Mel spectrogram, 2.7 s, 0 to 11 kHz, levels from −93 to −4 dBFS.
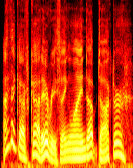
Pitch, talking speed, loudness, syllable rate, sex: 155 Hz, 180 wpm, -15 LUFS, 5.8 syllables/s, female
